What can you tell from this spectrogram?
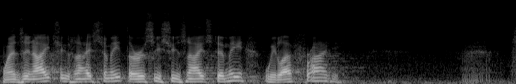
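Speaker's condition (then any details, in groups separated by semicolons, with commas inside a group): Cleft lip and palate; called hair lip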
